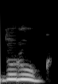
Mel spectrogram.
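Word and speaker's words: друг: উ আর লাস্টেরটা হল জ্ঞা তাইলে কি হলো দুরুক দুরুক দুরুক হ্যাঁ দুরুকু দুরুক হ্যাঁ এটার উচ্চারণ লাস্টে জ্ঞটা হবে কের মত দুরুক দুরুক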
